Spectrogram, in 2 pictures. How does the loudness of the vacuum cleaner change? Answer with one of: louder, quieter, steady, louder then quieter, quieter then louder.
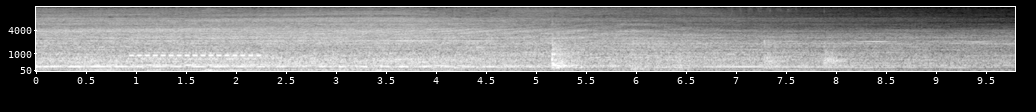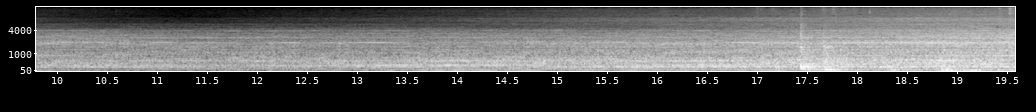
quieter then louder.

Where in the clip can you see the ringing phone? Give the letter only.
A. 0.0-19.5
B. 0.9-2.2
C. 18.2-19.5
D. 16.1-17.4
B.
